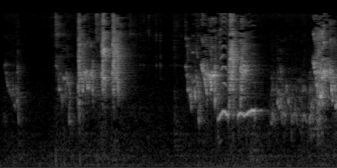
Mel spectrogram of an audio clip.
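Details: Pet cockatiel trying to talk and sing, mixing harsh squawky chatter with one clear level whistle in the middle, in two loud bursts separated by a short pause.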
